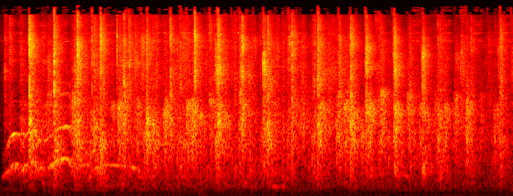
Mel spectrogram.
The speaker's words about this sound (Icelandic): gefum henni gott klapp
